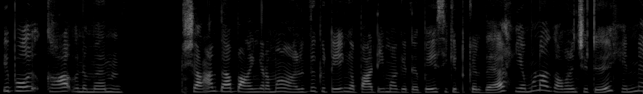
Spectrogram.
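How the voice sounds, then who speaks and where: Woman narrator, high voice, dry close sound; recaps drama plot in a chatty, filler-heavy storytelling way. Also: steady tone, normal speed, dry recording. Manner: chatty retelling with frequent fillers and restarts. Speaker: serial episode reviewer. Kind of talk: casual spoken storytelling recap.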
